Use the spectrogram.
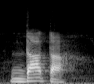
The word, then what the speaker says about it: data: ডাটা।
